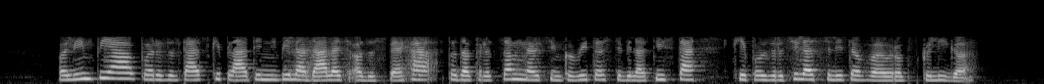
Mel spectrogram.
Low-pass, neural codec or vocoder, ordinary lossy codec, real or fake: 3.6 kHz; none; AAC, 16 kbps; real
